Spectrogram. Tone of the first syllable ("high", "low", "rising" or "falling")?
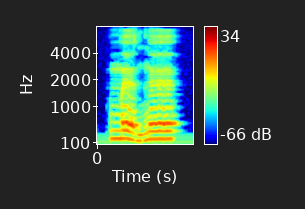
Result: falling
